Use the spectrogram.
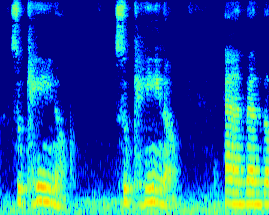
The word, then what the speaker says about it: Sukhino: that helps our Western mouth feel the right pronunciation of that K and the H next to one another so it's Sookie no Sookie no Sookie no and then the last word do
